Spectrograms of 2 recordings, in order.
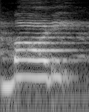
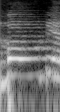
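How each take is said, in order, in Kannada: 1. ಮೊದಲ ಸ್ವರ 'ah' ತರ ಕೇಳಿಸುತ್ತೆ. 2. ಮೊದಲ ಸ್ವರ 'ow' ತರ ಕೇಳಿಸುತ್ತೆ. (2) "ಅದು ಬೌಡಿ ಅಲ್ಲ"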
